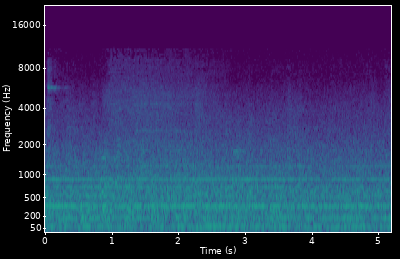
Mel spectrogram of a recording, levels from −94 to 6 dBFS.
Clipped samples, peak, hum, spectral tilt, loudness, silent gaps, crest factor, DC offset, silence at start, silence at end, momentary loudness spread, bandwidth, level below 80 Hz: under 0.1%; -28 dBFS; none; -6.5 dB/octave; -42 LUFS; none; 14 dB; under 0.1%; 0 s; 0 s; 3 LU; 11.5 kHz; -52 dBFS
